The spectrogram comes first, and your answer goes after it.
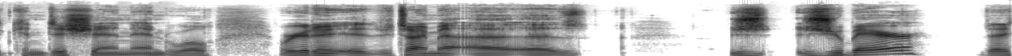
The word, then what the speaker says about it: Joubert: I got from reading, even just kind of leading up until your experiences learning about Suzy's condition, and we're talking about Joubert.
